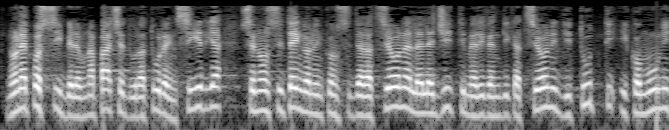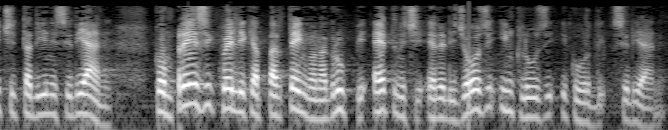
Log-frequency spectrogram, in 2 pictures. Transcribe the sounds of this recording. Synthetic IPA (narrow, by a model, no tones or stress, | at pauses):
nonɛpːosːiːbileunapaːt͡ʃed̪uɾat̪uːɾainsiːɾja | senːonsit̪ɛŋɡonoiŋkonsid̪eɾat̪sːjoːneleled͡ʒit̪ːimeɾivend̪ikat̪sːjoːnid̪it̪ut̪ːiʔikomuːnit͡ʃit̪ːad̪iːnisiɾjaːni | kompɾeːzikwelːik̟eapːart̪ɛŋɡonoaɡɾupːiɛt̪nit͡ʃiʔerːelid͡ʒoːziʔiŋkluːziːkurd̪isiɾja̰ːnḭ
